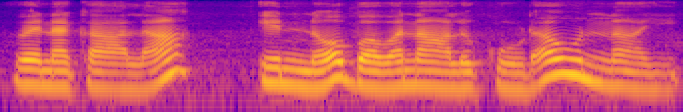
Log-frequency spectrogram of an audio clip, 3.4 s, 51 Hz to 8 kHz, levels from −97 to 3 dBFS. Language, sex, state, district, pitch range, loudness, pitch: Telugu, female, Telangana, Hyderabad, 160-200 Hz, -16 LUFS, 170 Hz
